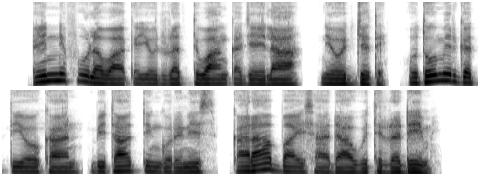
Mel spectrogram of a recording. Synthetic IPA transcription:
ʔɪnːɪfuːlɐwaːkʼɛjod̪ʊɾɐt̪ːɪwaːŋkʼɐd͡ʒeːlaː | nɪhɔd͡ʒːɛt̪ɛ | ʔɔt̪uːmɪɾɡɐt̪ːɪjo̞ːkaːnbɪt̪aːt̪ːɪŋɡɔɾɪnɪskɐɾaːɐbːaːɪsaːd̪aːwːɪt̪ɪrːɐd̪e̞ːmɛ̥

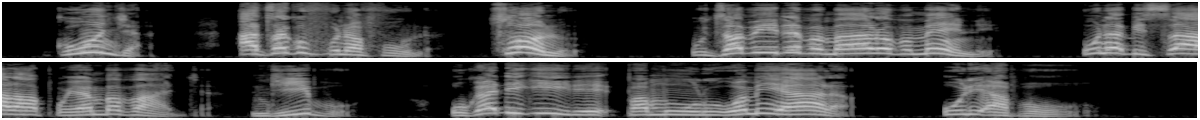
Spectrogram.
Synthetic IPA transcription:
kund͡ʒa̰ | ad͡zak̬ufunafṵːna | t͡sɔnɔ̰ | ud͡zapitɛpamalɔpamɛnɛ̰ | unaɓisalapɔjambapa̰d͡ʒa | ndipɔ̰ | ukaɗikiɾɛpamuluwamijala̰ | uliapɔ̰ːlɔ

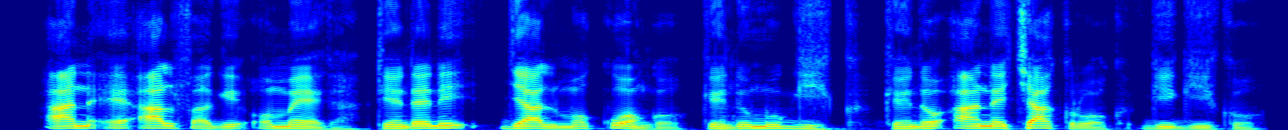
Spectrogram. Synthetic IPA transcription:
anɛʔalfa̰ɡɪʔɔmɛɡatjɛndɛnɪd͡ʒalmɔkwɔŋɡokendomoɡikkendoʔanɛt͡ʃakɾwɔkɡiɡiko

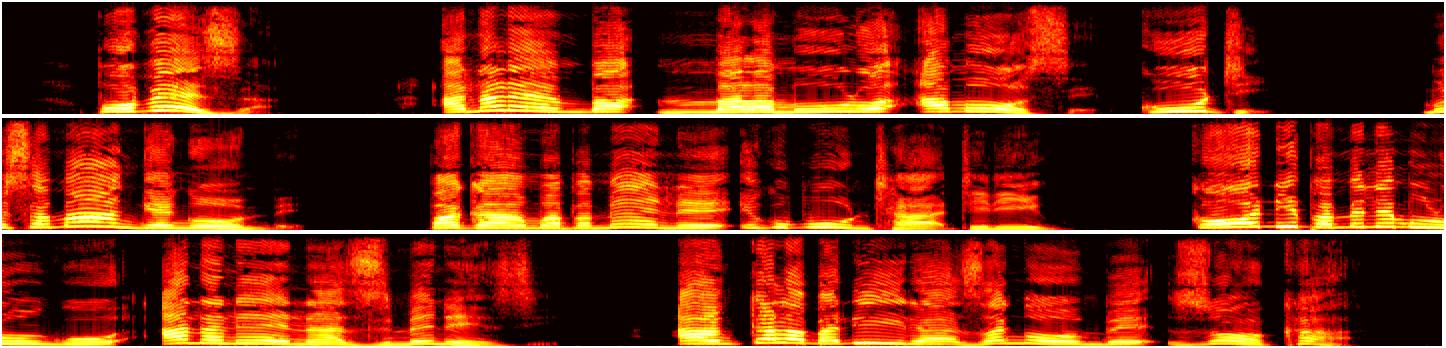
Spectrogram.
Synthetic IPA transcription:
pɔpɛza̰ | analɛmbam̩malamulɔʔamɔsɛ̥ | kuːti | musamaŋɡɛŋɔmbɛ | pak̬amwap̬amɛnɛʔik̬upuntʰatiɾiːku | kɔɗipamɛnɛmuluŋɡuananɛnazimɛnɛːzi | aŋkalaɓaɗiɾazaŋɔmbɛzɔːkʰa̰

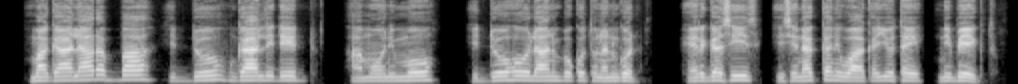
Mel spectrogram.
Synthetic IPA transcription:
mɐɡaːlaːɾɐbːaːhɪd̪ːo̞ːɡaːlːɪᶑe̞ːd̪ːʊ̥ | ɐmo̞ːnɪmːo̞ː | hɪd̪ːo̞ːho̞ːlaːnbɔkʼɔt̪ʊnɐŋɡɔᶑɐ̥ | ʔɛɾɡɐs̬iːs | ɪsɪnɐkːɐnɪwaːkʼɐjːɔt̪ɐʔɛnɪbe̞ːkt̪ʊ̥

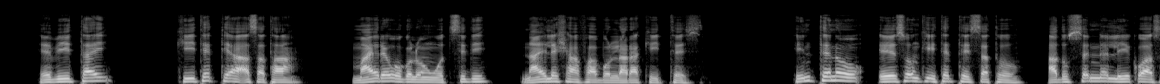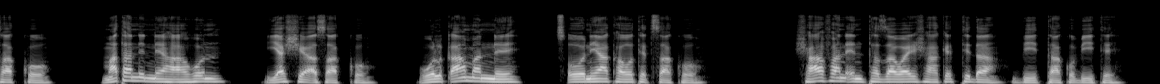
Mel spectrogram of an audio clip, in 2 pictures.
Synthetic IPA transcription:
hɛbiːt̪ːɐj | kʰiːt̪ɛt̪ːɪjaːɐsɐt̪ɐ | mɐjɾɛwɔɡɔlɔnwɔt͡sːɪd̪ɪ | nɐjlɛʃaːfaːbɔlːɐɾɐkiːt̪ːe̞ːs | hɪnt̪ːɛnowe̞ːsɔnk̬iːt̪ɛt̪ːɛjsːɐt̪o | ʔɐd̪ʊsːɛnːɛliːkʼɔɐs̬aːkːɔ | mɐt̪ɐnɪnːɛhaːhɔn | jɐʃɪjaːsaːkʰːɔ | wɔlkʼːaːmɐnːɛ | t͡sʼo̞ːnɪjaːkɐwɔt̪ɛt͡sːaːkːɔ̰ | ʃaːfɐnɛnt̪ːɐzɐwɐjʃ̬aːkɛt̪ːɪd̪ɐbiːt̪ːaːkːɔbiːt̪eː

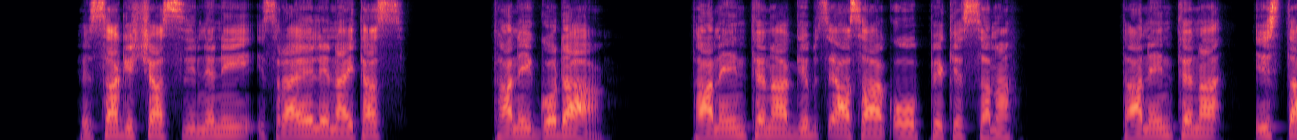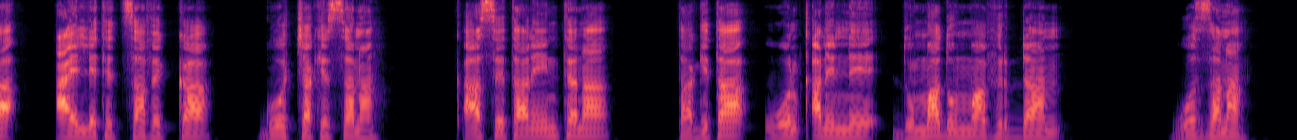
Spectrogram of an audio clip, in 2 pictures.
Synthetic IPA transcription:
hɛsːɐɡɪʃːɐsːɪnɛnɪɪsɾaːʔeːlɛnɐjt̪ɐs | t̪ɐnɪɡɔd̪aː | t̪ɐnɪɪnt̪ːɛnɐɡɪbt͡sʼɛɐsaːkʼo̞ːpːɛkɛsːɐnɐ | t̪ɐnɪɪnt̪ːɛnɐ | ɪst̪ːɐː | jlːɛt̪ɛt͡sːaːfɛkːɐ | ɡo̞ːt͡ʃːɐkɛsːɐnɐ | kʼɐsːɛt̪ɐnɪɪnt̪ːɛnɐ | t̪ɐɡɪt̪ɐwɔlkʼːɐnɪnːɛd̪ʊmːɐd̪ʊmːɐfɪɾd̪ɐːn | wɔzːɐnɐ

